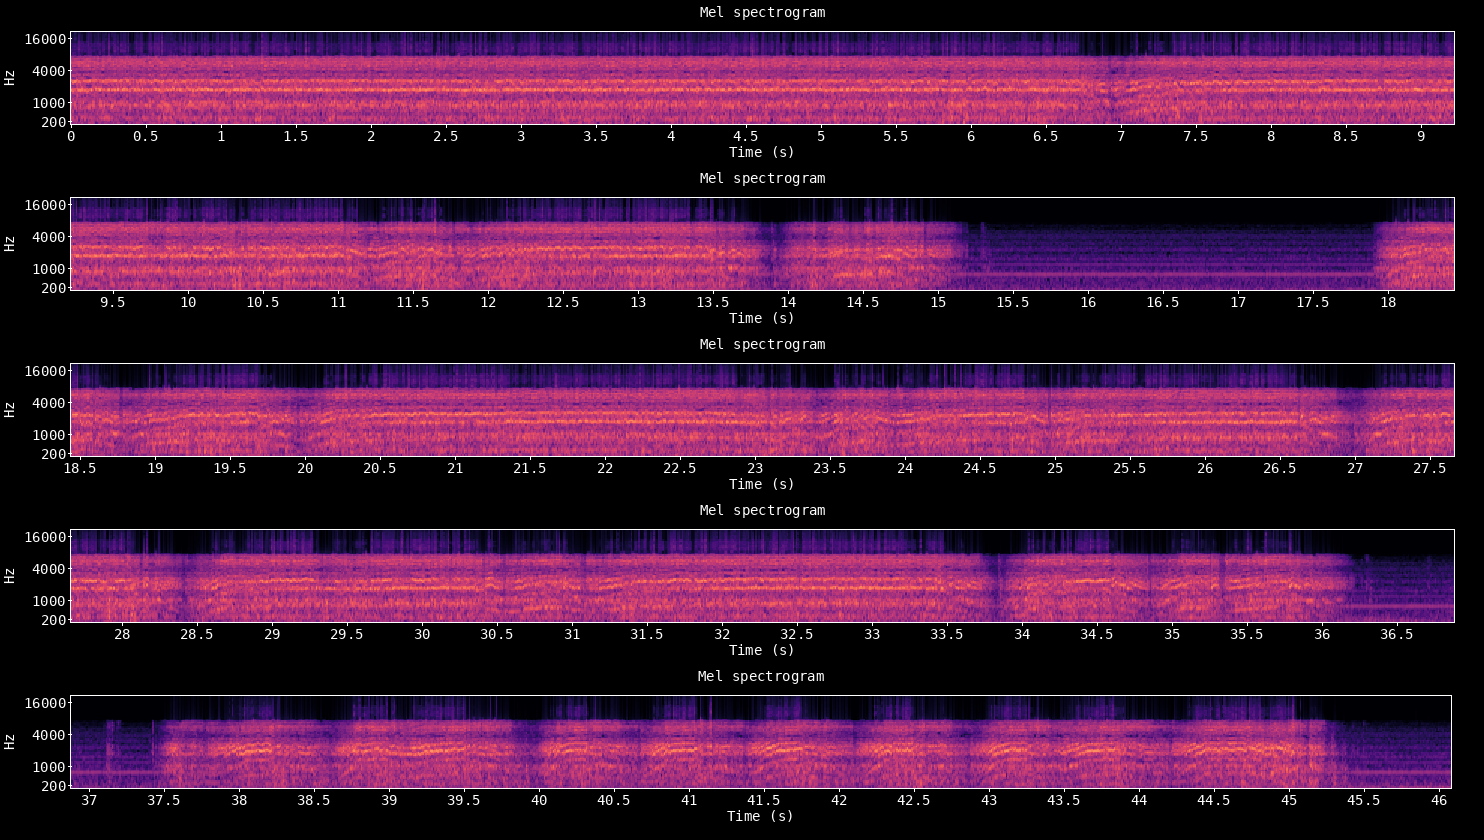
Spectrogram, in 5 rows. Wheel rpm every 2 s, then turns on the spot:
230, 230, 230, 190, 230, 190, 120, 30, 20, 160, 220, 180, 190, 150, 170, 180, 160, 110, 30, 100, 100, 110, 70.
none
